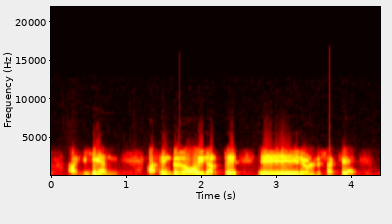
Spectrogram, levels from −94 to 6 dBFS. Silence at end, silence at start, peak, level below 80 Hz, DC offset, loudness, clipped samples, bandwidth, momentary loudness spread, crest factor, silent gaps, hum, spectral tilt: 0.35 s; 0.25 s; -4 dBFS; -66 dBFS; under 0.1%; -17 LUFS; under 0.1%; 4.7 kHz; 8 LU; 14 dB; none; none; -5.5 dB/octave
